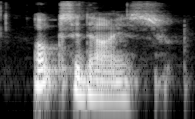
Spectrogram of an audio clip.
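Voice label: "oxidize", British English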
